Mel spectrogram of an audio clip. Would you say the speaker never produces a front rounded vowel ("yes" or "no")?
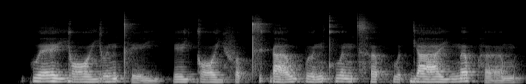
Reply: yes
